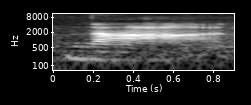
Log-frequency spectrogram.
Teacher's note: we start with n and ends with another n and it's in a low tone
